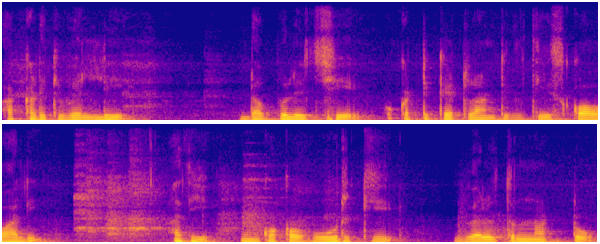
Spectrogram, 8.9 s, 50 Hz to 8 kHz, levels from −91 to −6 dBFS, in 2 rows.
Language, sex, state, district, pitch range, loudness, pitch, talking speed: Telugu, male, Andhra Pradesh, Krishna, 130-140 Hz, -20 LUFS, 135 Hz, 75 wpm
